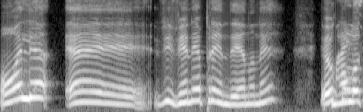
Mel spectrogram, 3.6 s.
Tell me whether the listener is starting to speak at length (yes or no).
no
